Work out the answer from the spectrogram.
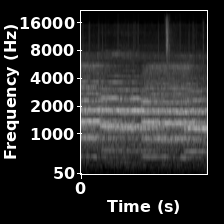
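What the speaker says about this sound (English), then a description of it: "I'm gonna let the ambulance go by." An ambulance siren wails close by in a steady, strident tone with a faint engine rumble beneath it, carrying on for the whole short moment.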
